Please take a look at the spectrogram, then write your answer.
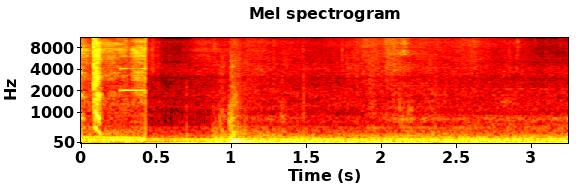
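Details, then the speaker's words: Project car with fuel leak from injectors, timing belt and plugs not yet done: low, uneven idle rumble with a dull thump near one second; rough running, cause not yet pinned down. "Damn, it sounds like shit."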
